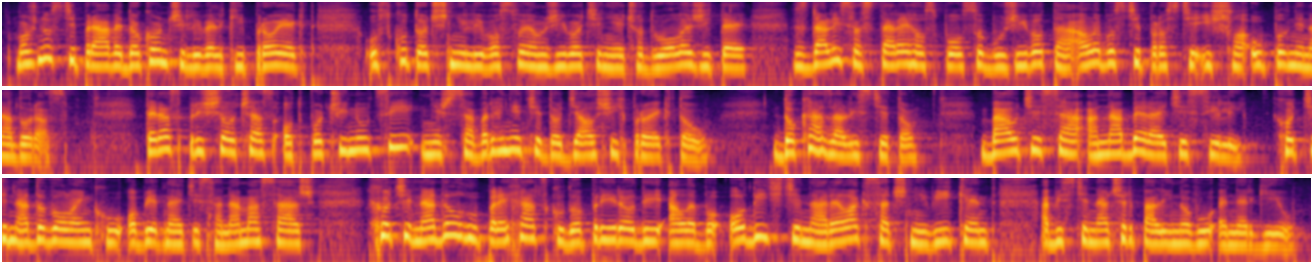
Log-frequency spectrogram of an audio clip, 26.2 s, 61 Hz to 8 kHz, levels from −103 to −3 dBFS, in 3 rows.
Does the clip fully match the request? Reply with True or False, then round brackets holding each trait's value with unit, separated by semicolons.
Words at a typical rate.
True (150 wpm)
